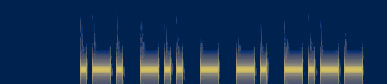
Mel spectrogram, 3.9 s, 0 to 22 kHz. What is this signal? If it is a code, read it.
Morse code, heard as a keyed tone, about 20 wpm, 700 Hz. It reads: RDTNY
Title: Code Groups - 5 Letters - 20wpm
